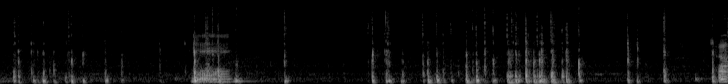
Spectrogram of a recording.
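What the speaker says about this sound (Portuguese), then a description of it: "A seguir pressiono Enter e ele continuaria digitando comandos aqui." Computer keyboard typing in short irregular bursts of clicks, with one louder cluster of keystrokes partway through, fairly close and clear with no talking over it.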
